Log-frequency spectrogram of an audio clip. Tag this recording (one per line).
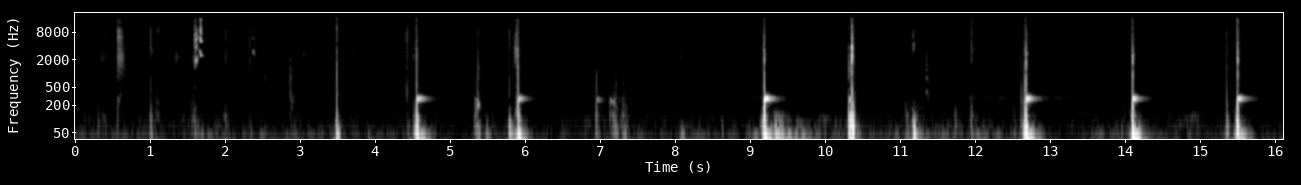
cork
twist
wine
open
pop
squeak
drink
bottle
